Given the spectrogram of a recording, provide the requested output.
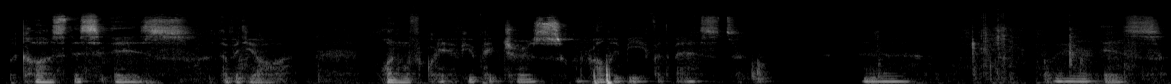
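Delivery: soft ASMR whisper; soothing spa whisper. Real, not acted. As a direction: whisper softly and close to the mic. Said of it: "I'm gonna do this in a soft spoken voice, as this is an A S M R video".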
